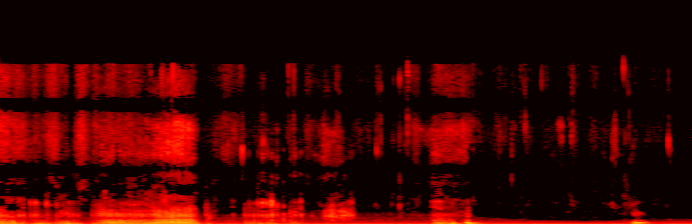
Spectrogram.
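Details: A pet cat described as the happiest ever, purring in a low vibrating drone for about two seconds, then quieter, with a few short soft bursts of sound near the end.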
